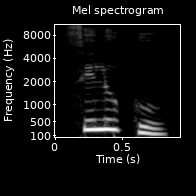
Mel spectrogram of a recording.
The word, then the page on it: ಸಿಲುಕು: siluku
